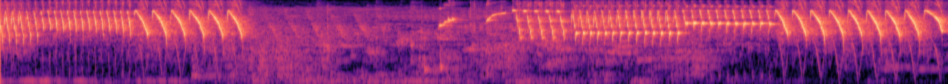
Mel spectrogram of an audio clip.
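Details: Canary song used for training birds: a fast rolling trill leading into slurred notes, a quiet gap with faint chirps, then a dense buzzy trill and another quick series of slurred notes.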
